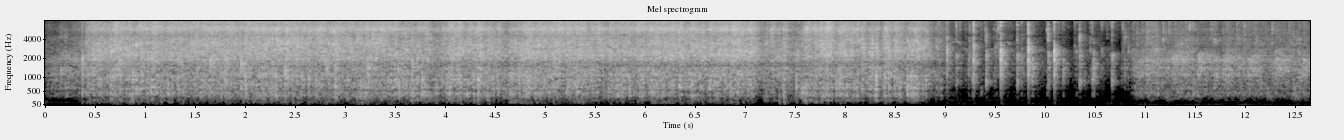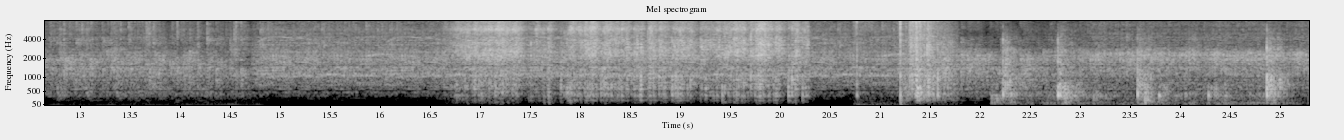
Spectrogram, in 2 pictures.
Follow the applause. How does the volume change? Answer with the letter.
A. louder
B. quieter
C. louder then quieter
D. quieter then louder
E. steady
E.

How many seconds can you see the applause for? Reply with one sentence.
The applause can be heard for 25 seconds in total.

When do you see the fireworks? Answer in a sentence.
The fireworks can be heard from 0.3 to 9.0 s and from 16.6 to 25.2 s.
